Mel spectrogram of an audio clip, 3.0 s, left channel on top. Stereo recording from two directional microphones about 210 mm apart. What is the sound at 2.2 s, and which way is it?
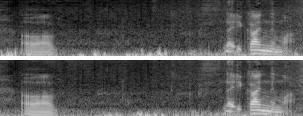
Speech, 15° right (ahead or behind).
